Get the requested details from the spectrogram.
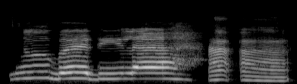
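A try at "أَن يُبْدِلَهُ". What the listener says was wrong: Idgham bil gunnahnya mau temponya lebih dilamakan lagi Eyang ya, setengah ya-nya itu setengah keluar dari mulut, setengah keluar dari hidung ya. Ayyubadilah.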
